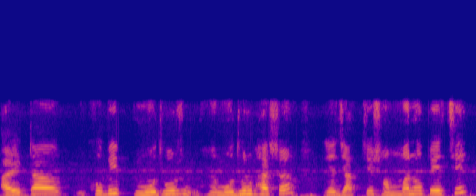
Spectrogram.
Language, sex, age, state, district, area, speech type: Bengali, female, 30-45, West Bengal, Kolkata, urban, spontaneous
